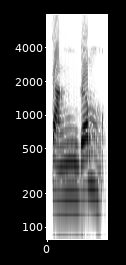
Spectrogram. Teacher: உயிரெழுத்துகளோட நடுவே வரும் பொழுது, மெல்லெழுத்துக்கு பின்னாடி வரும் பொழுதெல்லாம் எப்படி ஒலிக்குதுன்னா ஜி போன்று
